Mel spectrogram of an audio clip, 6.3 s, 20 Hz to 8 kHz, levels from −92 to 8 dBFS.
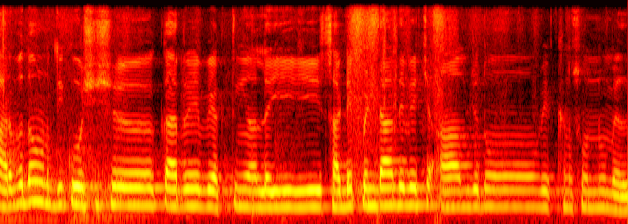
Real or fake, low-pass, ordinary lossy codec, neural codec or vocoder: real; 7.2 kHz; none; none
